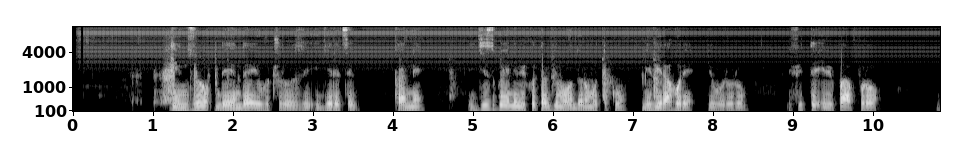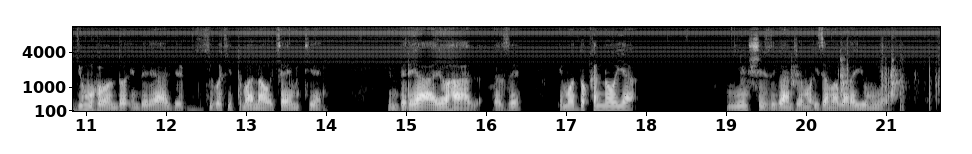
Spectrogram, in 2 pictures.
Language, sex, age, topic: Kinyarwanda, male, 18-24, finance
